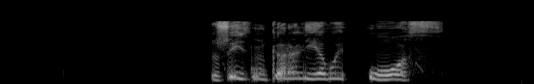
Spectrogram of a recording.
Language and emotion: Russian, neutral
